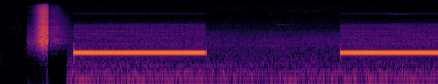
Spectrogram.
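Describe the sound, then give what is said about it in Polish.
A short burst of noise, then a steady low-pitched telephone dial tone hums for about two seconds, stops for two seconds, and starts again. No one speaks. “Zaraz zadzwonimy do Majki.”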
